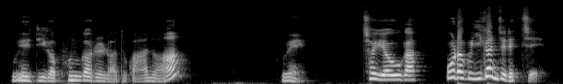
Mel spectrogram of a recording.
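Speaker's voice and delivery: mother-in-law's suspicious, rising outburst; jealous, cross interrogation; indignant accusation. A narrator's reading. Jealous mother-in-law snaps at son.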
